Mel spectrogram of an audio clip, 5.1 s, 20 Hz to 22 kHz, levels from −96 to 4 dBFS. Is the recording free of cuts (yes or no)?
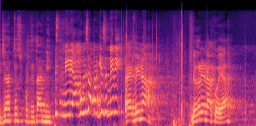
no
